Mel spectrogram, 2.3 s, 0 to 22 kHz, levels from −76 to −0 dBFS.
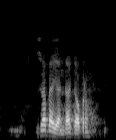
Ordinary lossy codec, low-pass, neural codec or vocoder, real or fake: Opus, 64 kbps; 7.2 kHz; none; real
